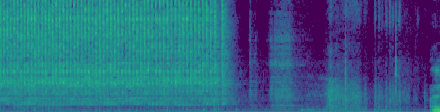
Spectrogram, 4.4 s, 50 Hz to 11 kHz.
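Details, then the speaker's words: Stan's Neos rear hub on Stan's Grail wheels while coasting: loud, rapid, even buzzing clicks like angry bees that then fade out, much louder than the Shimano Ultegra 6800 hub. Noisy but normal freewheel ratchet buzz. "can tell the Neos hub is the loud swarm of angry bees type and the El Tigre is much much quieter"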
